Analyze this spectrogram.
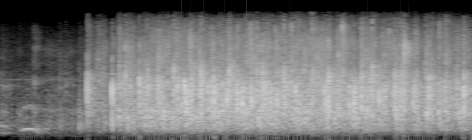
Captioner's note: applause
